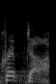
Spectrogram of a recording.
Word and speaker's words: Krypton: on the Planet Krypton oh Krypton huh it's pronounced Krypton we'll see about that okay and so this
